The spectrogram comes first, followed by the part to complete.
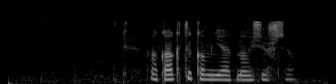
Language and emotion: Russian, neutral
